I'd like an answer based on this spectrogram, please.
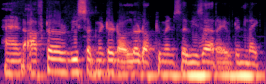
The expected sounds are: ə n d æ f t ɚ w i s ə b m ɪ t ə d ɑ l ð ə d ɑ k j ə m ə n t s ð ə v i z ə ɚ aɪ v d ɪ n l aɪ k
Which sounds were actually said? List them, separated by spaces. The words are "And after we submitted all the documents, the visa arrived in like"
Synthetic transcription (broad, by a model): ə n d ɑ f t ɚ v i s ə b m ɪ t ə d ɑ l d ə d ɑ k j ə m ə n t s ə v i z ə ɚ aɪ v d ɪ n l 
